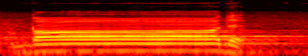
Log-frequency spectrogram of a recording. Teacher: زبان کی کروٹ اپنی داڑھوں سے لگائیں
